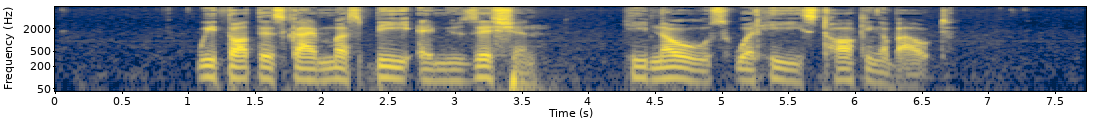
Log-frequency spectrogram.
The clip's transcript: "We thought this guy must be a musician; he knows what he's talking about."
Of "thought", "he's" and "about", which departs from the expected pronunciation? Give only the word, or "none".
none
